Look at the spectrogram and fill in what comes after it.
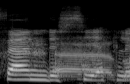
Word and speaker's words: fin de siècle: fin de siècle? How do you say it, pronounce it? – Fin de siècle. Lifestyle.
